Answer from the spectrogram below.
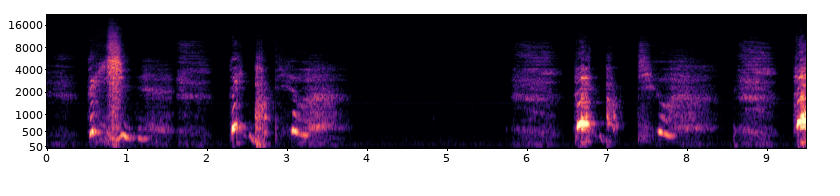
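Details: Person who has been unusually sneezy for unknown reasons, with irritating stuck sneezes: a run of repeated sneezes, several with a gasping intake before each burst, in two clusters separated by a pause; a sneezing fit.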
